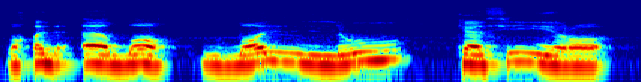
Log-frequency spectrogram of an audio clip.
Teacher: Il n'y a pas d'air qui sort dans ض. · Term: ضاد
